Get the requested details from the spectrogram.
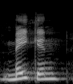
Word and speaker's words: Macon: I recorded the audiobook, and the people at Penguin Random House wrote back to me on a couple things and said, hey, you mispronounced Macon. And I was, it's supposed to sound like bacon.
